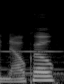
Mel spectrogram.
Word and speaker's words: Naoko: By the way, if you know anything about Japanese pronunciation, I realize I am saying Naoko wrong. It should be Naoko.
